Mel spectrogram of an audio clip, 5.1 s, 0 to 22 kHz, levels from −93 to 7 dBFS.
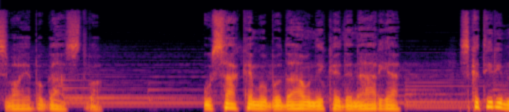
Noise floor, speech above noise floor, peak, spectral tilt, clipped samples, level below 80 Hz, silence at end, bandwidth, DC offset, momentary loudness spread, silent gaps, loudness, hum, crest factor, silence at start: -40 dBFS; 23 dB; -4 dBFS; -6.5 dB/octave; under 0.1%; -30 dBFS; 0 s; 15.5 kHz; under 0.1%; 21 LU; none; -18 LUFS; none; 14 dB; 0 s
